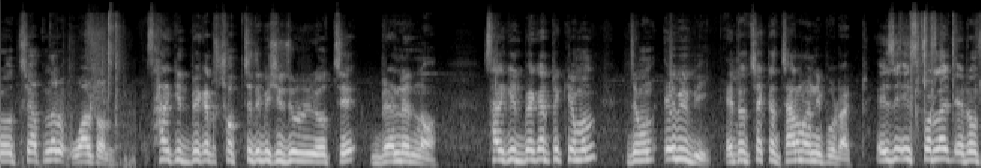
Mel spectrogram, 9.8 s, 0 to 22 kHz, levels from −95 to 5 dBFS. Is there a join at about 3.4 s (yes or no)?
no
